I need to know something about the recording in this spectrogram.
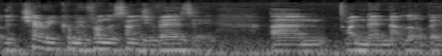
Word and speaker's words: Sangiovese: I'm not sure how you pronounce the grape. It's Sangiovese grape. Sangiovese, and it does have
